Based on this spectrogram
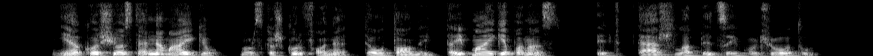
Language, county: Lithuanian, Kaunas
